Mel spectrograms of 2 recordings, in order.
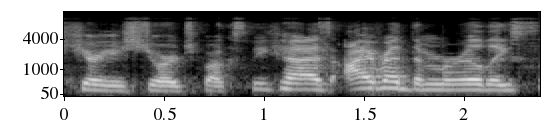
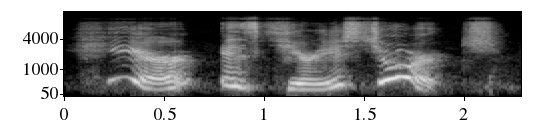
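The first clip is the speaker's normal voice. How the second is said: higher, lively voice, not like a robot; expressive read; 5 semitones higher, slower than usual. Shown as a demonstration. Teacher showing kids how her reading voice changes, livelier and higher. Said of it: "See how my voice changes?".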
